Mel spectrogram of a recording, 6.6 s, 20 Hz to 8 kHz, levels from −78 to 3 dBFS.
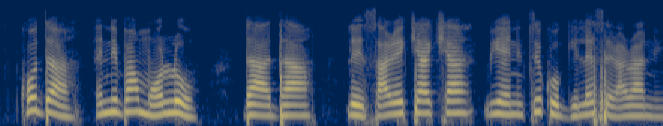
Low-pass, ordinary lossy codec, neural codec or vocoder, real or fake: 7.2 kHz; none; none; real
